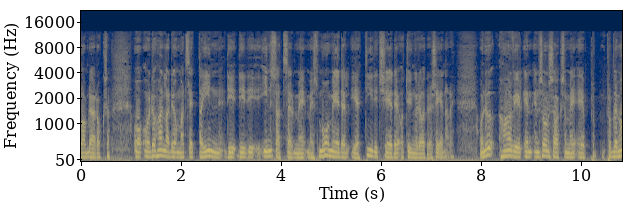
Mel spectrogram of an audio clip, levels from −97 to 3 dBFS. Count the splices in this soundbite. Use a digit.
2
